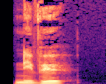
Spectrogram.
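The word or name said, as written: NEVØER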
